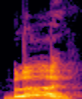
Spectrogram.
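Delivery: loud, disgusted cry; yelled. Acted. Father seeing the fork in his son's finger, loud yell. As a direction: shout it, grossed out by the blood. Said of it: "Loretta's father yelled".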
